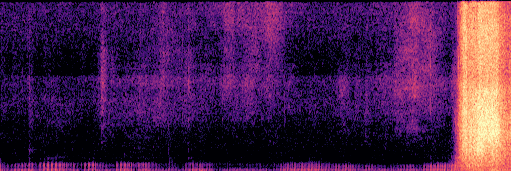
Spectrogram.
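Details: Low, rhythmic purring from a pet cat for about four seconds, fading in and out, before a sudden loud burst of broadband noise cuts in at the end.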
